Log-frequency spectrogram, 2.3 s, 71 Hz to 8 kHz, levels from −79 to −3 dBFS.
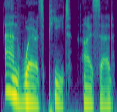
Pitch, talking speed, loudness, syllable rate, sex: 110 Hz, 130 wpm, -18 LUFS, 3.9 syllables/s, male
